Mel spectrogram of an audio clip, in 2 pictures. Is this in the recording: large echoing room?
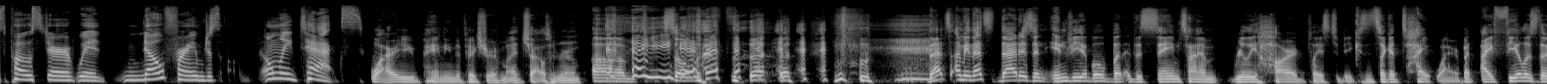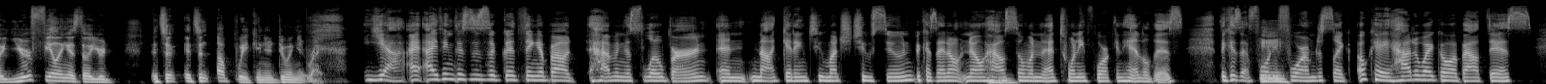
no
